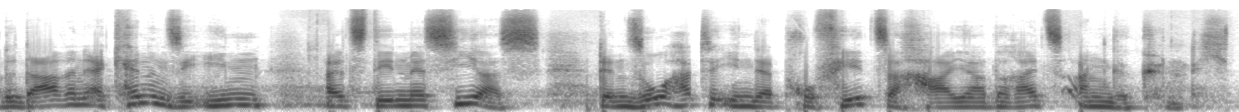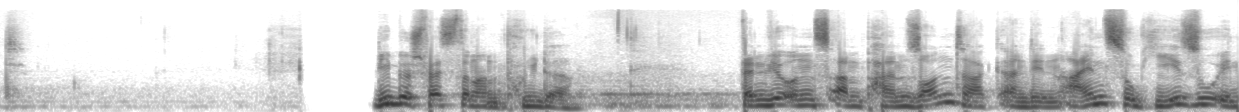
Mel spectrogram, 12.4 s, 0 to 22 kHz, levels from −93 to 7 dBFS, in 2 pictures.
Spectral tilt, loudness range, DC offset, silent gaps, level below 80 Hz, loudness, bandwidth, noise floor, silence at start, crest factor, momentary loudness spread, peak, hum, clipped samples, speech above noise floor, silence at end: -4.5 dB/octave; 6 LU; under 0.1%; 7.79-8.01 s; -60 dBFS; -25 LUFS; 16 kHz; -68 dBFS; 0 s; 18 dB; 9 LU; -8 dBFS; none; under 0.1%; 44 dB; 0 s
